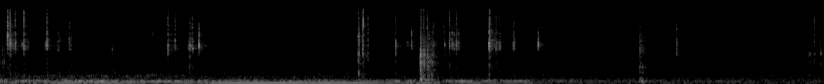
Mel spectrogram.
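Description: A green-handled utility knife blade slices and shaves thin curls off a solid, hand-sized, translucent orange glycerin soap bar held in the fingers. Short, crisp, bright clicks and scraping snaps come at an irregular pace over a steady low hum. The hum drops away after about five and a half seconds, leaving a few sparse clicks near the end.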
